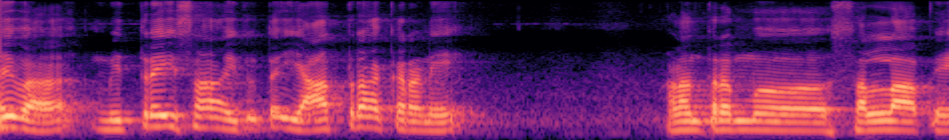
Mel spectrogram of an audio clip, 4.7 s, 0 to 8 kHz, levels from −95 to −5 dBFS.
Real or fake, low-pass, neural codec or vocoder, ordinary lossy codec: real; none; none; none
